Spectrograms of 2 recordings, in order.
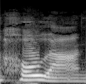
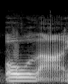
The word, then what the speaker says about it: hola: humor 这个我现在在念 humor 的时候，我就有一个感觉，因为我现在在学西班牙语，西班牙语这个 H 开头的字通常是不发音的，比如说他们这个打招呼这个 HOLA 你不能念 HOLA，你要念 OLA，因为在西班牙语是没有 H 这个声音的， OK，他没有 H，但是他们没有 H，就是没有呵呵呵这个声音，而是那种有一点好像要吐痰那个呵的声音。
